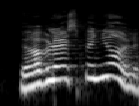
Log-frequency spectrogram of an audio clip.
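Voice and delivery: Spanish accent from Barcelona. Showing that the speaker speaks Spanish: Spanish accent from Barcelona. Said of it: "I can speak Spanish with a Spanish accent".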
